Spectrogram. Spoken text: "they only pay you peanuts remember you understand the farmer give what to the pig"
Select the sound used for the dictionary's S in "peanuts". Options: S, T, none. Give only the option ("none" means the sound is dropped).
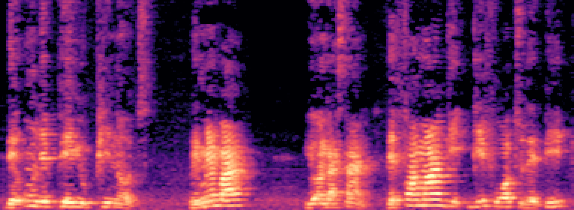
none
